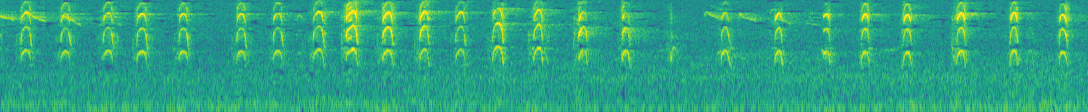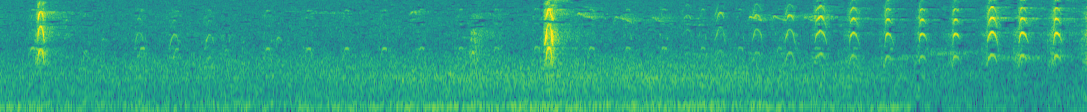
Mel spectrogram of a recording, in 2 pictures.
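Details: Great spotted woodpecker feeding young at the nest hole: high, sharp chips repeated about four times a second in long runs, with a brief pause before the series resumes.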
